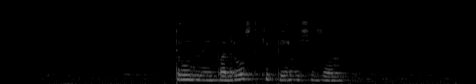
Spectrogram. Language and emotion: Russian, neutral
